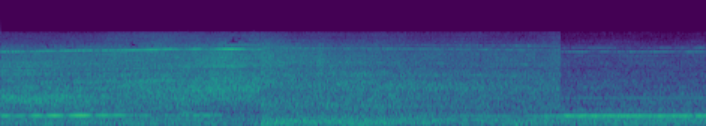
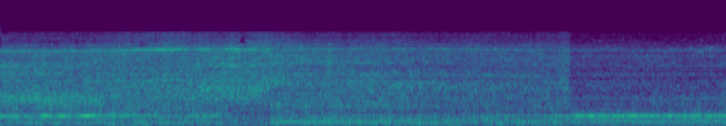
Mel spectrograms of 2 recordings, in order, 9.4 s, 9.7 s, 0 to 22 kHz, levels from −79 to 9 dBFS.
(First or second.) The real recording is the first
